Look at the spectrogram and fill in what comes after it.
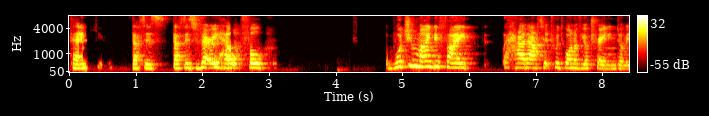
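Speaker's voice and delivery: distressed, visibly shaken, upset voice. Thanking someone for news and asking to use a training dummy: upset. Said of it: "I'm very upset right now".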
